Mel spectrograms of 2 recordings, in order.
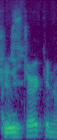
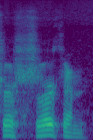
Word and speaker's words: Shesterkin: Pronounced Shesterkin wrong too. It's Shesterkin.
